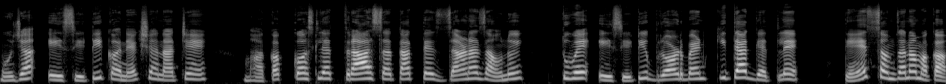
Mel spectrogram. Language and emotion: Goan Konkani, surprised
